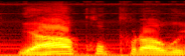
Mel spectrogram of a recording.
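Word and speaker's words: יעקב: 그 다음에 야곱은 야코프라고 읽습니다. 히브리어는 똑같고요.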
